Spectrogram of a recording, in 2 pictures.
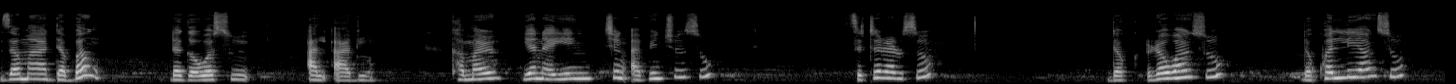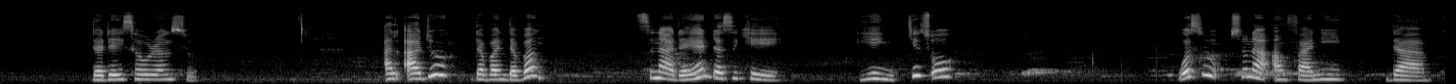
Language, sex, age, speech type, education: Hausa, female, 15-29, spontaneous, tertiary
